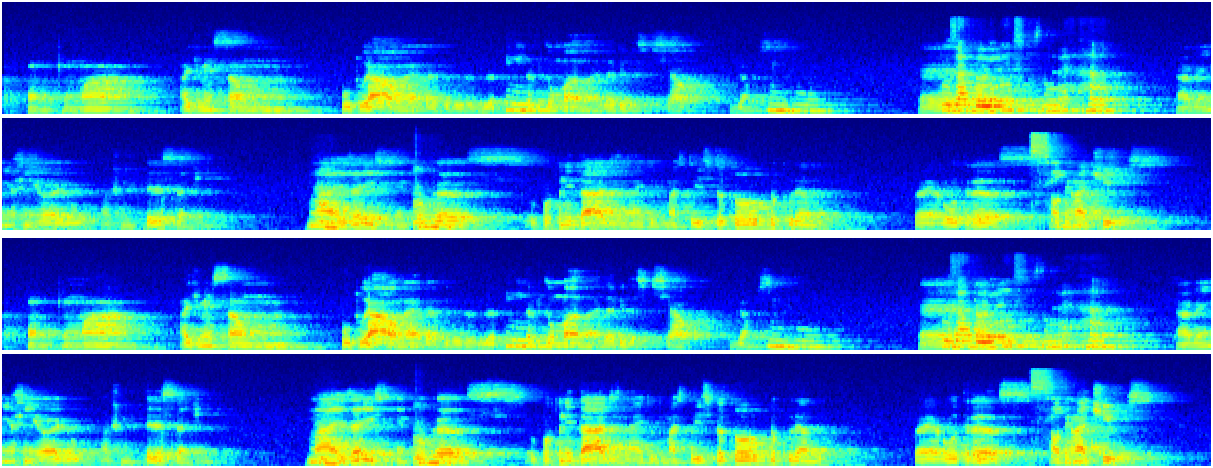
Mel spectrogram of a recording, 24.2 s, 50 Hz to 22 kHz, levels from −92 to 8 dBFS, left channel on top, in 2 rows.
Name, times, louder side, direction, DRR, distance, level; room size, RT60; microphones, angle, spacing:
voice 1, 0.3-1.4 1.8-2.9 3.4-6.9 7.3-7.7 9.2-10.1 11.7-14.2 15.1-20.3 21.2-23.6, right 3 dB, 80° right, 5 dB, 2.5 m, -26 dB
voice 2, 5.0-5.5 7.6-8.3 9.4-11.2 15.2-15.4 16.2-16.5 22.6-22.7, left 1 dB, 20° left, 4 dB, 3.2 m, -22 dB
26.5 x 25.0 x 5.9 m, 1.2 s
head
